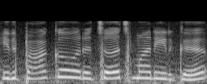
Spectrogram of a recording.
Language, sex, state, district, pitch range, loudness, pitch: Tamil, female, Tamil Nadu, Namakkal, 275-300 Hz, -12 LUFS, 285 Hz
